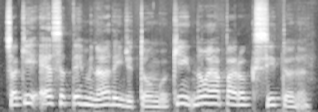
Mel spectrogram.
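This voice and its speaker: A man working through exam exercises aloud, slowly reading out words one by one and thinking aloud. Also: high-pitched, clean tone. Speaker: exam tutor.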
